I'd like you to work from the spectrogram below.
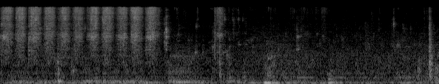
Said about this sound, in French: Bon, bah écoute, je vais te le dire comme ça. Tu, donc tu nettoies à la brosse.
